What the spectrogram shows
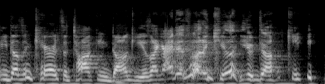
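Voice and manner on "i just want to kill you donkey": higher, hammed-up threat; mock furious Balaam. Rider threatening his talking donkey, hammed-up anger. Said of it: "he's just so angry at this point".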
